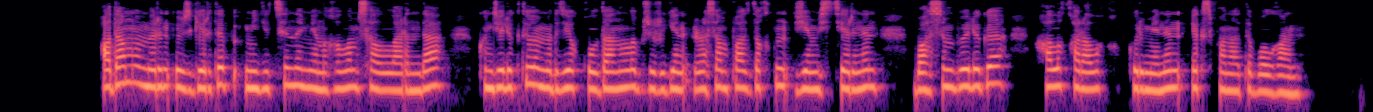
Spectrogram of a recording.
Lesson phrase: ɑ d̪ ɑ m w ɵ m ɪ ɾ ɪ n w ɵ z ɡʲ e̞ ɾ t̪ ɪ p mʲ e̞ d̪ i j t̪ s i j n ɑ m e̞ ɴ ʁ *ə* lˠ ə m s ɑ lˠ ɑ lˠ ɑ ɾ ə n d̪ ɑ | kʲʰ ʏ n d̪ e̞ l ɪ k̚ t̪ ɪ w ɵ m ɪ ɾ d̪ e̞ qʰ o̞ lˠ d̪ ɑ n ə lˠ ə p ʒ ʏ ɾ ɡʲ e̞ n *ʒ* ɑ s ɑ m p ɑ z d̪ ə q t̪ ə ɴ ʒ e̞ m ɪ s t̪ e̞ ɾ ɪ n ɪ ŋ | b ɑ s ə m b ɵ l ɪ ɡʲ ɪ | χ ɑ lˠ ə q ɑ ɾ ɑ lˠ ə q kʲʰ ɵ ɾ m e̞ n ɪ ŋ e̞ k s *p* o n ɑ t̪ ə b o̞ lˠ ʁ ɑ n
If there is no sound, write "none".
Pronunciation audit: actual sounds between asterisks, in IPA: ə, ʒ, p

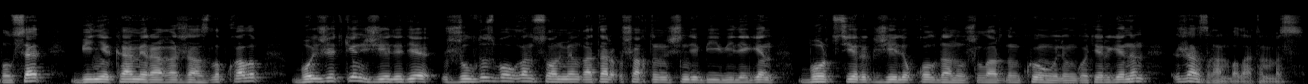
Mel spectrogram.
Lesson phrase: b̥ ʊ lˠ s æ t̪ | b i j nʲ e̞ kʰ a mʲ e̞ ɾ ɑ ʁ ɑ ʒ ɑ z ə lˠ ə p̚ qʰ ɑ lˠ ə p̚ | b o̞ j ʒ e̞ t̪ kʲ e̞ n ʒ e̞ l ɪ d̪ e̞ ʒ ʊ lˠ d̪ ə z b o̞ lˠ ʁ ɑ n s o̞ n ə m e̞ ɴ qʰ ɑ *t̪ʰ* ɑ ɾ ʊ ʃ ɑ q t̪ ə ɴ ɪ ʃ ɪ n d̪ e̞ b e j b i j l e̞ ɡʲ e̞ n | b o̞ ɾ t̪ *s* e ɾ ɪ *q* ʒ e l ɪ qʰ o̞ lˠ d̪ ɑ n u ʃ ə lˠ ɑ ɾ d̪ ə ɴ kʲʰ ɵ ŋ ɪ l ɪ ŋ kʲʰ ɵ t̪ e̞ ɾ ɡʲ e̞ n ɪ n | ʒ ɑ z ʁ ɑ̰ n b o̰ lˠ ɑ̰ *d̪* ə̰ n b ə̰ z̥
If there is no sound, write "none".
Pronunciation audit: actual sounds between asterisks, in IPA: t̪, s, k, t̪

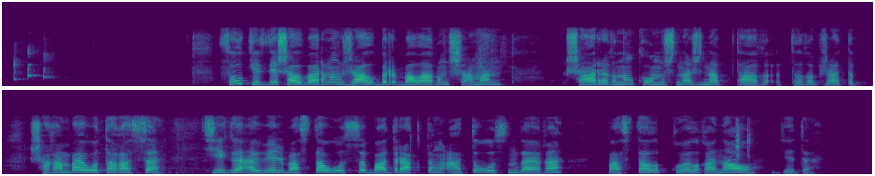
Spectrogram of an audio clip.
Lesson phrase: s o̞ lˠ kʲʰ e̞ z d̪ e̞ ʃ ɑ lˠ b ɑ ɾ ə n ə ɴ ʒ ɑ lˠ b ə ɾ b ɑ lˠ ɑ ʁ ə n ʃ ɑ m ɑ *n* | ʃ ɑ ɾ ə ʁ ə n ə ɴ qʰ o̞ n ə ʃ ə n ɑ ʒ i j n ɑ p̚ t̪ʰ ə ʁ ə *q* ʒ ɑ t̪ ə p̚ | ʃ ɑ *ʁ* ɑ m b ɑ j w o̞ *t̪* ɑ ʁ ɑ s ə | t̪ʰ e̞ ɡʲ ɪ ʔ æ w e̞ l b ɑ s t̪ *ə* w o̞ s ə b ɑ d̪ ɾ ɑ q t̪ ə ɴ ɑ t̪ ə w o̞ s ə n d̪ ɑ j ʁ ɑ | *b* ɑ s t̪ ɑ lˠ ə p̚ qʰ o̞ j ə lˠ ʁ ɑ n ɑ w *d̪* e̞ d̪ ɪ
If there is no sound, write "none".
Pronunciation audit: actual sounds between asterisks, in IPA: n, p, ʁ, t̪, ɑ, b, d̪

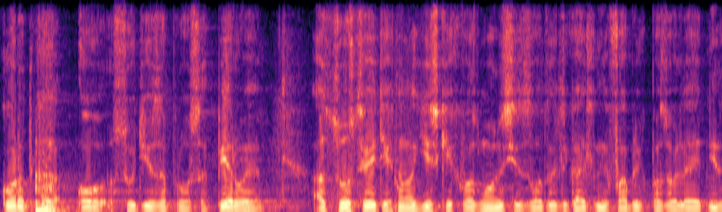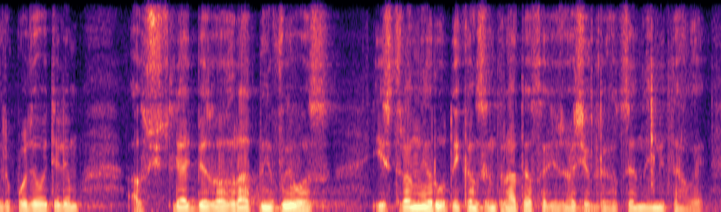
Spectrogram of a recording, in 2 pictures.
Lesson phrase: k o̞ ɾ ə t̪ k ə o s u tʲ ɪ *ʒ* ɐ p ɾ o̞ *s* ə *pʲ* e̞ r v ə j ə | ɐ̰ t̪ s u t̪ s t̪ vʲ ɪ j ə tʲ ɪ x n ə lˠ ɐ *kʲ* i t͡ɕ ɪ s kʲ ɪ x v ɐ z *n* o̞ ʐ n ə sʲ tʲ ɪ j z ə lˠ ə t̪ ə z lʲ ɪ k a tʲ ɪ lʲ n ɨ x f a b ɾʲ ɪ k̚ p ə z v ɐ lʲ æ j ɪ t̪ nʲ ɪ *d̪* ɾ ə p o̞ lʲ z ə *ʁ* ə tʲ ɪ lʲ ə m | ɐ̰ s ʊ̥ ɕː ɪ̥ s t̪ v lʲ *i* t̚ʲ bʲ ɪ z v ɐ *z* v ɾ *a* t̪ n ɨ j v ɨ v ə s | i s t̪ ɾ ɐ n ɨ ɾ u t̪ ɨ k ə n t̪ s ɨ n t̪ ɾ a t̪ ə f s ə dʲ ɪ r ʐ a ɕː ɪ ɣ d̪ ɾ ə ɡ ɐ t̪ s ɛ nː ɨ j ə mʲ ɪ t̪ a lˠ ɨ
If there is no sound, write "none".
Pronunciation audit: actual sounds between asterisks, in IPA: z, s, pʲ, ɡʲ, m, d̪, v, æ, z, a

